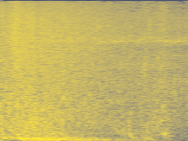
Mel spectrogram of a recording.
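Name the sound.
river water flowing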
